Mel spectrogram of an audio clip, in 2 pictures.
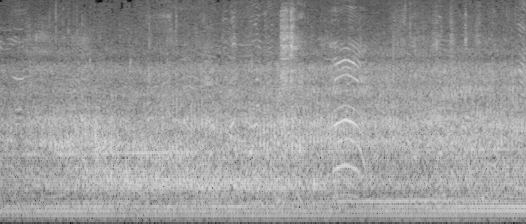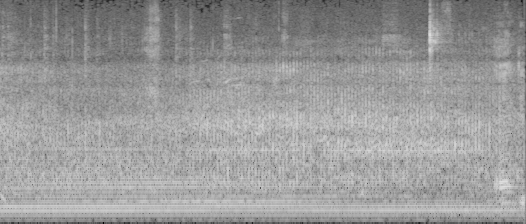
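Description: A Westland Wasp helicopter flies a display at an air festival, a steady droning engine and rotor hum with a sustained whine that holds loud and fairly near the whole time; no speech is audible.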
